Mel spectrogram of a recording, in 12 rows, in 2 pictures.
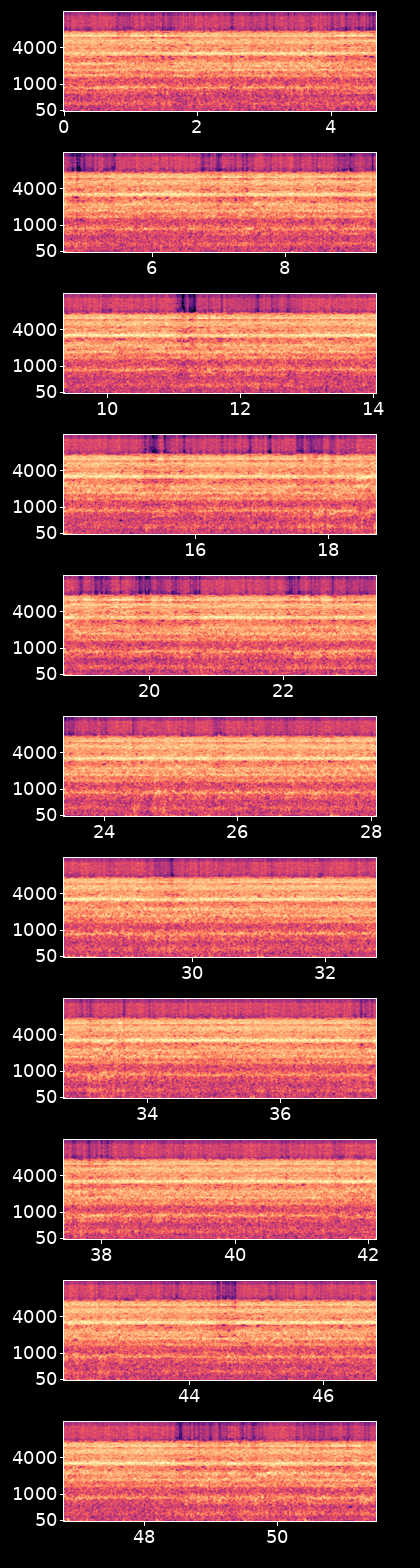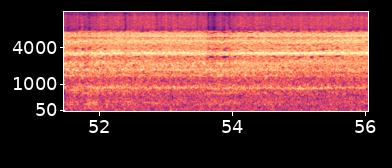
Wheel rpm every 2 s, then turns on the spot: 220, 230, 230, 220, 230, 220, 230, 230, 230, 220, 230, 230, 230, 230, 230, 230, 230, 230, 230, 230, 230, 230, 230, 230, 220, 210, 230, 220.
none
